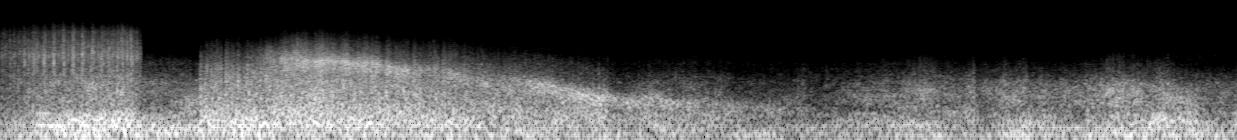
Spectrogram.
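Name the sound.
airstrike explosions and aircraft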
